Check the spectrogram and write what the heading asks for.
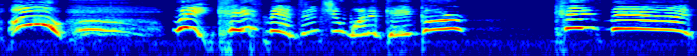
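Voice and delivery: high, loud squealing excitement; excited shouting. Real, not acted. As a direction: shriek with real joy. Pulls a wanted card.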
